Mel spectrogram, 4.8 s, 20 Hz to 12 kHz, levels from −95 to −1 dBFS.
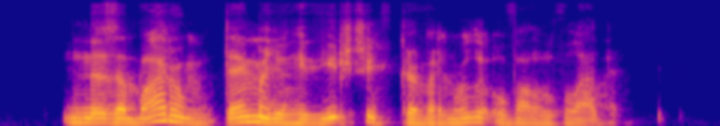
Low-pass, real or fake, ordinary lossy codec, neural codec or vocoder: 10.8 kHz; fake; Opus, 32 kbps; codec, 24 kHz, 1 kbps, SNAC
